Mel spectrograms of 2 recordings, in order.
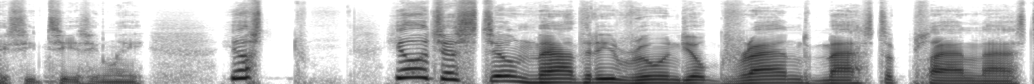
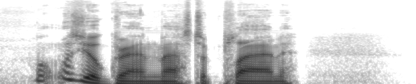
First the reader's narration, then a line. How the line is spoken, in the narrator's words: Daphne sighed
